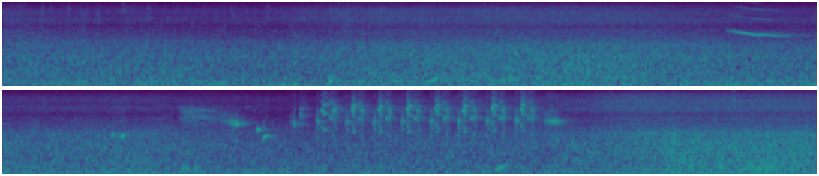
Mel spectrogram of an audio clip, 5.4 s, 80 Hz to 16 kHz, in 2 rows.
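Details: Male Marsh Wren in tall cattails, Southern Ontario, Canada, on a July morning in summer 2020 around dawn; a few thin sharp introductory notes, then one short, dry, rapid buzzy trill, over steady wind-like rushing noise.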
